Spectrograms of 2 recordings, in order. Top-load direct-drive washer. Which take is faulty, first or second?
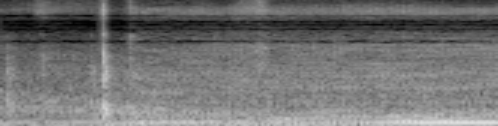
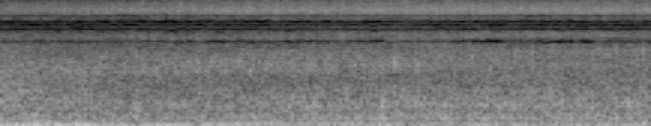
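first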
